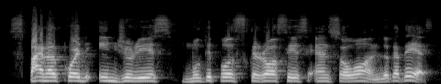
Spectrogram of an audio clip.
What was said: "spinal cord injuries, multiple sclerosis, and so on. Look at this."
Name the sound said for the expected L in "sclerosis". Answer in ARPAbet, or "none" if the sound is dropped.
none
